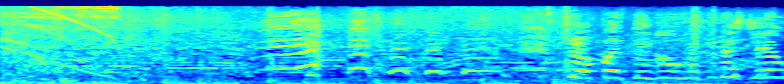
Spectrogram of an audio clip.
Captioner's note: squees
